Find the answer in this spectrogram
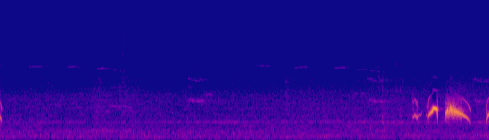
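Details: Near silence for about eight seconds, then a spotted dove in the gentle 'Thổ' lure voice, used to stir newly caught birds, gives a quick pair of loud arched coos at the end.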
